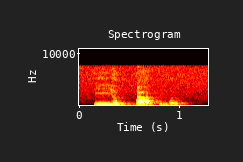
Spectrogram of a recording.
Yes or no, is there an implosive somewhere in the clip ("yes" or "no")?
yes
